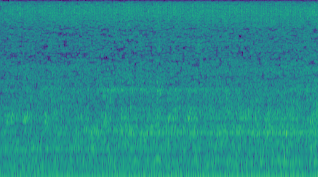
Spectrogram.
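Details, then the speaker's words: Chevrolet Niva engine idling with the air-conditioning compressor drive belt fully removed; no extraneous noises, runs normally, confirming the noise came from the AC compressor pulley/clutch. "именно там посторонних звуков нету все нормально"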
